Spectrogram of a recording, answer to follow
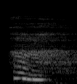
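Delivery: real breathy sigh; heavy sigh. Real, not acted. Speaker pausing over regret about mom, heavy sigh. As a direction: let out a long breath before going on.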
